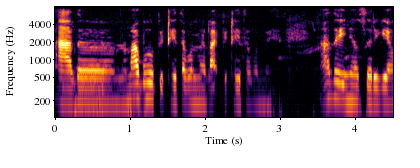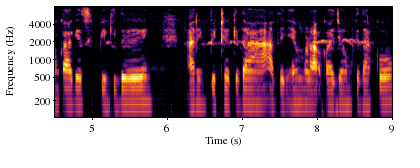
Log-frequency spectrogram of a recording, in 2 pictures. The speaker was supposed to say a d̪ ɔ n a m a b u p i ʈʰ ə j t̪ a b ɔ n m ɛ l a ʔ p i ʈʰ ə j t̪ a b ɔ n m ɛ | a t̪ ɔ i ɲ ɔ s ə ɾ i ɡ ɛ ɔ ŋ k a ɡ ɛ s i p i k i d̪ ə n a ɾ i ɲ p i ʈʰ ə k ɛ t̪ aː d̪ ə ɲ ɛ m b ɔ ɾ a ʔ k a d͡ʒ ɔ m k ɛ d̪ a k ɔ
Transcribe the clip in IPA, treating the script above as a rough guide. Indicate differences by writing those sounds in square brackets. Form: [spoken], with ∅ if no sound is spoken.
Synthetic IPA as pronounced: a d̪ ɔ n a m a b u p i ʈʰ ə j t̪ a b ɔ n m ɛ l a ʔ p i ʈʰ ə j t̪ a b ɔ n m ɛ | a [d̪] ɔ i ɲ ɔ s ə ɾ i ɡ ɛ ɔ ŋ k a ɡ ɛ s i p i k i d̪ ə [ɲ] a ɾ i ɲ p i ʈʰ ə k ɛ [d̪] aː d̪ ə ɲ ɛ m b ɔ [ɽ] a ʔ k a d͡ʒ ɔ m k ɛ d̪ a k ɔ

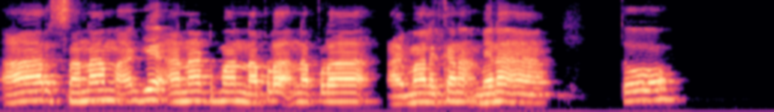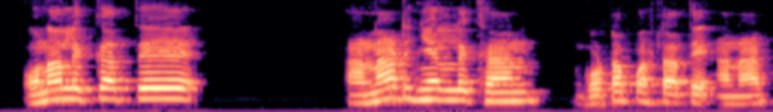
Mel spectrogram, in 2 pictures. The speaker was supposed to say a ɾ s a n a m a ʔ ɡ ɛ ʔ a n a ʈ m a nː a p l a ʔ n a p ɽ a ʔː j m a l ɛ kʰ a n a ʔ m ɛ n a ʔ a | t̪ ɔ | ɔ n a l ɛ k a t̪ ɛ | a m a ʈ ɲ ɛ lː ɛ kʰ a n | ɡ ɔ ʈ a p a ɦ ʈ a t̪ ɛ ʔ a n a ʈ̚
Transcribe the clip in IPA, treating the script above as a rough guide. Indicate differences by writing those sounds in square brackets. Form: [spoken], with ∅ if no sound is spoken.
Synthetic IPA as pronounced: a ɾ s a n a m a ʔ ɡ ɛ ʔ a n a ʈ m a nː a p [ɽ] a ʔ n a p ɽ a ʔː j m a l ɛ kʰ a n a ʔ m ɛ n a ʔ a | t̪ ɔ | ɔ n a l ɛ k a t̪ ɛ | a [n] a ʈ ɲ ɛ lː ɛ kʰ a n | ɡ ɔ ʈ a p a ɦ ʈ a t̪ ɛ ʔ a n a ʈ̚

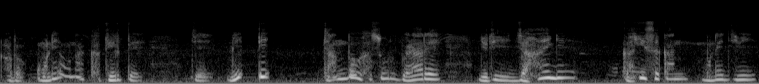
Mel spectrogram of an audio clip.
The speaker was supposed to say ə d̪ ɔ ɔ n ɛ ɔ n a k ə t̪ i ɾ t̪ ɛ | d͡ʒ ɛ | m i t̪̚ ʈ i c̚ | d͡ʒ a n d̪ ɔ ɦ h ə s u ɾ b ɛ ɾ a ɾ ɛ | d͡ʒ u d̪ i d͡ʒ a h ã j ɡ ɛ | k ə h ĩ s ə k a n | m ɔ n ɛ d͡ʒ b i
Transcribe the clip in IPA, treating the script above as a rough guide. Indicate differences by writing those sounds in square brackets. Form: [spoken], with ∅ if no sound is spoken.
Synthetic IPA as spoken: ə d̪ ɔ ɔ n ɛ ɔ n a [kʰ] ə t̪ i ɾ t̪ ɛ | d͡ʒ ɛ | m i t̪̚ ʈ i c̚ | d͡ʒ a n d̪ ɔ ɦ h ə s u ɾ b ɛ [ɽ] a ɾ ɛ | d͡ʒ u d̪ i d͡ʒ a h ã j ɡ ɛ | k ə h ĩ s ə k a n | m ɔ n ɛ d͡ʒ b i

